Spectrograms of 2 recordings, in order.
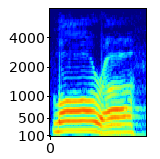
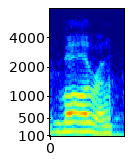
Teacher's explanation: Yeah, so the high, we were just talking about how you do the vocative chant, the high is on the first syllable of Laura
